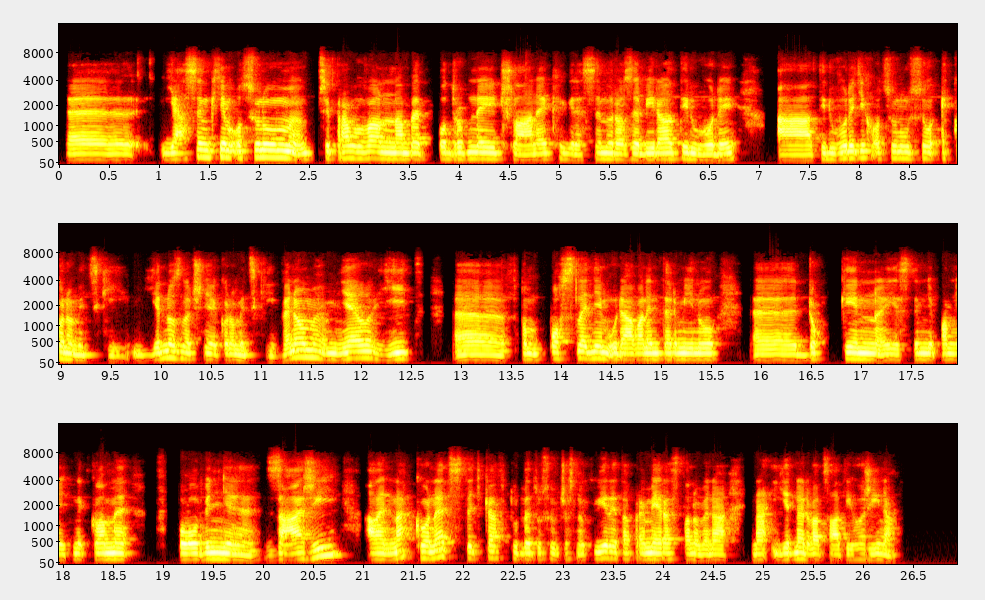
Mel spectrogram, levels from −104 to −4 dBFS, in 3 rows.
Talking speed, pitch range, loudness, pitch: 120 wpm, 110-130 Hz, -18 LUFS, 115 Hz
